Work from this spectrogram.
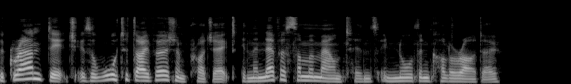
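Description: The speech has a dull, watery quality throughout, with nothing audible above about 9.4 kHz and a swirling, metallic edge on sibilants. Likely cause: heavy MP3 compression, where the encoder, starved of bits at what sounds like a low bitrate near 48 kbps, cuts the treble and drops weak frequency components frame by frame.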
